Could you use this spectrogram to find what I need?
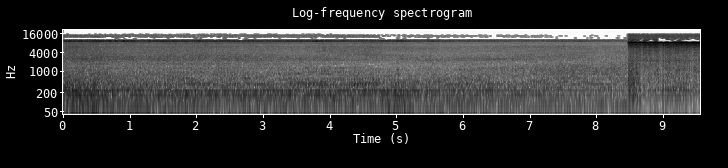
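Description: A helicopter's rotor thuds loudly overhead.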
